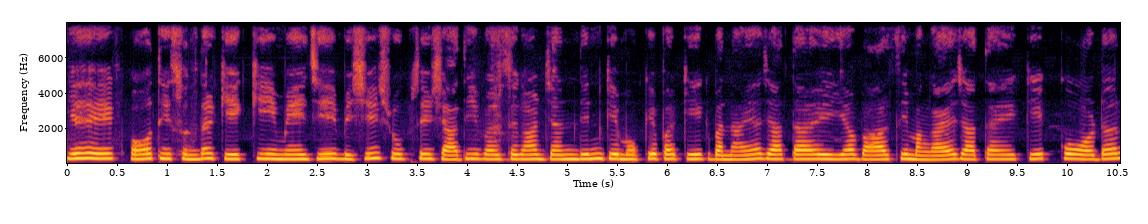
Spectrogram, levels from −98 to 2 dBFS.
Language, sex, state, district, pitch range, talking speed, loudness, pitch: Hindi, female, Jharkhand, Jamtara, 250-270 Hz, 180 wpm, -13 LUFS, 260 Hz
